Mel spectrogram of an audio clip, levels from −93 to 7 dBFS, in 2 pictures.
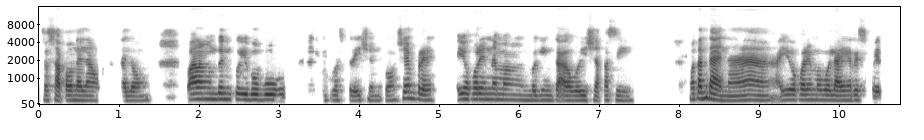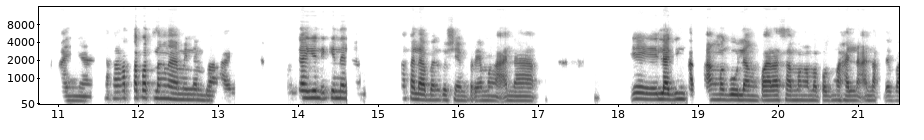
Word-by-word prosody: magsasapaw 180 0 +1
na 175 - +2
lang 170 -1 0
ako - - -19
ng - - -48
talong." 165 0 -2 0.5
parang 215 +1 +6
do'n 215 -1 +1
ko - - -2
ibubuhos 195 -1 +3
muna 475 0 -20 0.2
yung 175 - -17
frustration 175 -1 -7
ko. 175 +1 -4
Siyempre, 205 -5 0 0.3
ayoko 215 0 +1
rin 210 -1 +1
namang 195 -3 -3
maging 180 0 -4
kaaway 175 0 +2
siya, 170 -1 -4
kasi 175 -1 -8 0.7
matanda 230 -2 +6
na, 165 0 -2 0.6
ayoko 190 +1 0
rin 195 0 +1
mawala 185 -2 +3
'yong 180 0 -2
respeto 180 -2 -6 0.5
sa 165 - -4
kanya. 165 -1 -6 0.2
Tsaka, 250 -2 -7 0.2
katapat 270 0 +3
lang 245 0 0
namin 205 -2 +1
ng 190 -1 -7
bahay. 170 -3 -3 0.8
Pagka 265 - +5
iyon, 265 -1 +4
eh, 245 - -13
kinalab 255 - -1 0.5
ang 235 0 -13
kalaban 195 -3 +3
ko - - -1
siyempre, 170 -2 -5
ang 170 - -9
mga 160 -3 -1
anak. 165 -1 -3 1.2
Eh, 215 -2 +1
laging 210 +1 +6
tama 195 - +1
ang 195 - +2
magulang 190 -2 +2
para 175 +1 +5
sa 180 0 -1
mga 180 0 -4
mapagmahal 175 0 -2
na - - -2
anak 175 -1 -5
di 170 - -4
ba? 170 - -4
185 Hz, 170 wpm, -24 LUFS, 175-210 Hz, 1.2 s, parang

